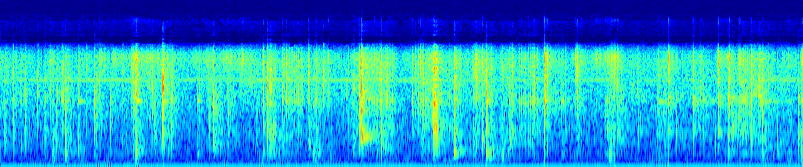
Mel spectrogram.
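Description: Inflated latex modelling balloon being handled and twisted, giving short irregular rubs, crinkles and squeaks of the rubber.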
